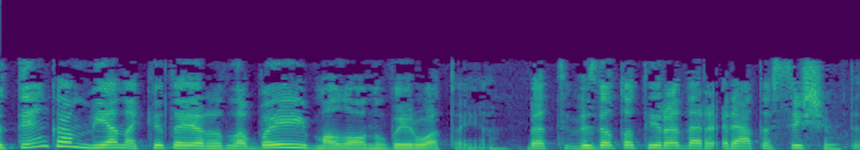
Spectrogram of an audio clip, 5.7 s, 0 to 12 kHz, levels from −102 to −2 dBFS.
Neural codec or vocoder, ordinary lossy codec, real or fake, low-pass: codec, 16 kHz, 4 kbps, FunCodec, trained on Chinese and English, 50 frames a second; MP3, 32 kbps; fake; 7.2 kHz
